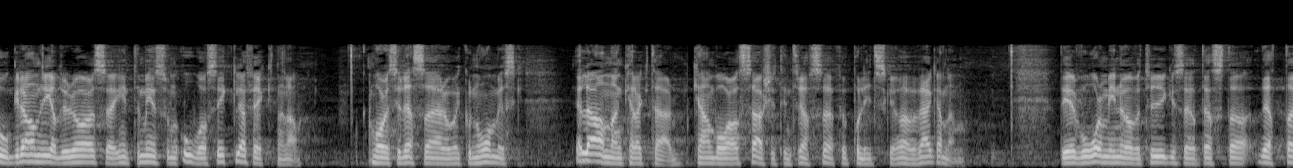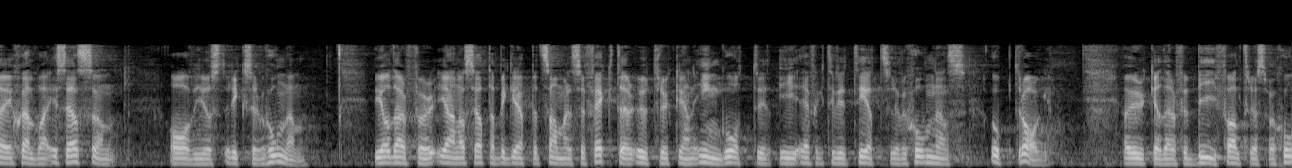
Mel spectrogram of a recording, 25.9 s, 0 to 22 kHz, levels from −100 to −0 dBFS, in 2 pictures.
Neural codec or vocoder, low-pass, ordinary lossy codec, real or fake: codec, 16 kHz, 16 kbps, FreqCodec, larger model; 7.2 kHz; MP3, 64 kbps; fake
